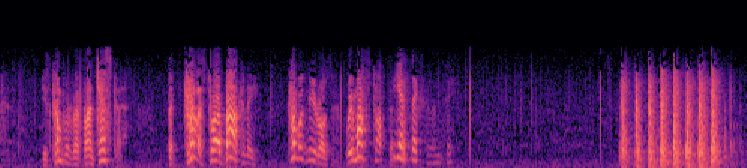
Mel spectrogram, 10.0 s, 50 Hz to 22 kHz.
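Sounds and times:
speech: 0:00.6 - 0:06.2
heavy knocking on a wooden door: 0:08.3 - 0:09.8.

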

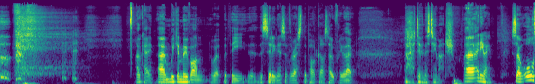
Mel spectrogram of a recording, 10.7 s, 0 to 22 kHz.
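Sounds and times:
person drawing a big deep breath: 0:00.0 - 0:02.5, 0:07.2 - 0:08.1
speech: 0:02.7 - 0:10.6.

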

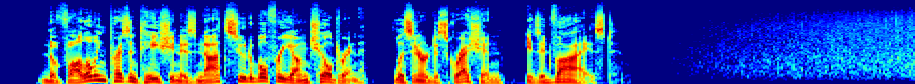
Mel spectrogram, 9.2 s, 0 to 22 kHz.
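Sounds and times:
speech: 0:00.4 - 0:06.2
steady rain: 0:06.6 - 0:09.1.

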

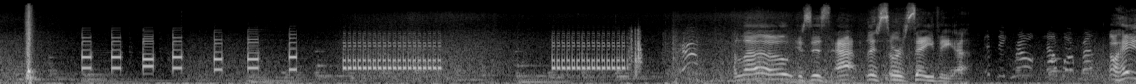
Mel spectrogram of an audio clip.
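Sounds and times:
telephone ringing with electronic trills: 0:00.8 - 0:01.9, 0:02.5 - 0:04.4, 0:05.5 - 0:06.4
short keypad beeps: 0:02.5 - 0:04.4, 0:05.5 - 0:06.3
speech: 0:07.4 - 0:09.8, 0:11.1 - 0:11.3.

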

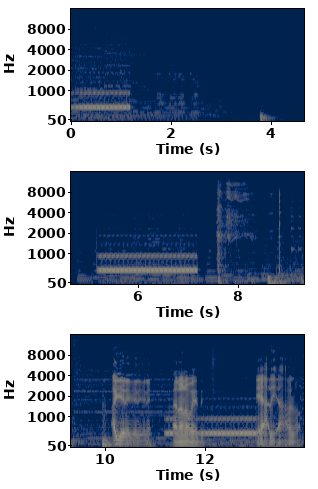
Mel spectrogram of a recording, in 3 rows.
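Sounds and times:
electronic phone ring tones through a speakerphone: 0:00.0 - 0:01.2, 0:05.2 - 0:07.2, 0:11.2 - 0:13.3
laughter: 0:07.6 - 0:09.0
speech: 0:10.2 - 0:12.2, 0:13.0 - 0:13.9.

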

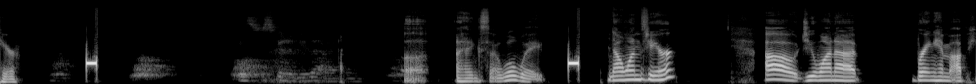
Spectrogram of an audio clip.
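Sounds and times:
speech: 0:00.0 - 0:00.3, 0:02.4 - 0:05.5, 0:06.1 - 0:09.7
dog barking at a distance: 0:00.5 - 0:02.8.

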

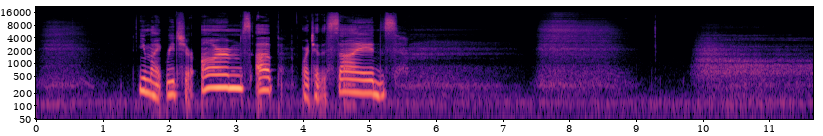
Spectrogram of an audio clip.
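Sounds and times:
deep breathing while stretching: 0:00.0 - 0:01.0, 0:05.5 - 0:09.0, 0:09.8 - 0:11.6
faint steady hum: 0:00.0 - 0:11.6
speech: 0:01.5 - 0:05.6.

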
